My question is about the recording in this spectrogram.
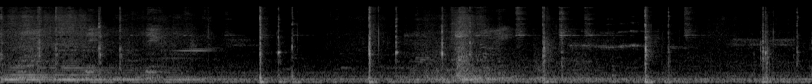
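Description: Videoke machine playing faint music, with held notes in the first couple of seconds, and several sharp clicks from its push buttons scattered through.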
